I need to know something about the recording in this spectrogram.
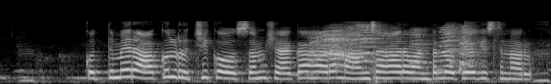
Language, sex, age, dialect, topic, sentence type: Telugu, female, 25-30, Utterandhra, agriculture, statement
